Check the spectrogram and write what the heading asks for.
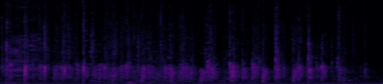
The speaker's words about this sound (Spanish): Fuerza. Un aplauso.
